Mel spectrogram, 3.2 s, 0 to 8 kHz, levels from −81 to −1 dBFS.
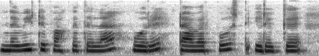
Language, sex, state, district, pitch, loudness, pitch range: Tamil, female, Tamil Nadu, Nilgiris, 215 Hz, -15 LUFS, 205-240 Hz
